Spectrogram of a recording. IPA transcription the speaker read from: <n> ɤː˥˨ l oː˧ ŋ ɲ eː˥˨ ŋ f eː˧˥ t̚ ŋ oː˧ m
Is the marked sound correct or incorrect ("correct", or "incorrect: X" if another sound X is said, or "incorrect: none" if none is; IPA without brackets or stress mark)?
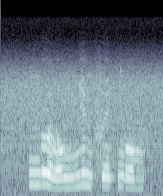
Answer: incorrect: ŋ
